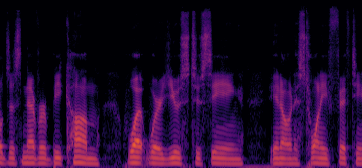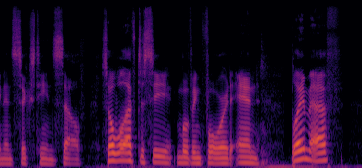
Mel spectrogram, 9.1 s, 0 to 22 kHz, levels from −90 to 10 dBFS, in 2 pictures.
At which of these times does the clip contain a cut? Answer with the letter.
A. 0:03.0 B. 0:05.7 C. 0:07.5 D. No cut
B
